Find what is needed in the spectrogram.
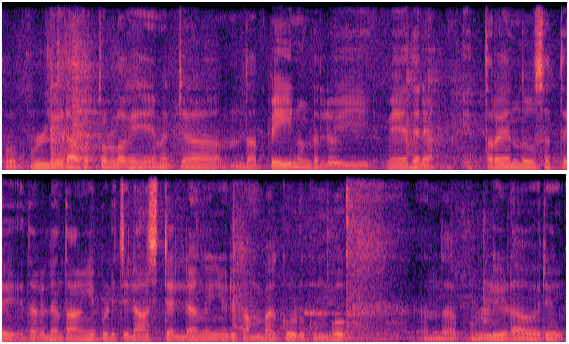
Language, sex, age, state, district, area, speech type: Malayalam, male, 18-30, Kerala, Idukki, rural, spontaneous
